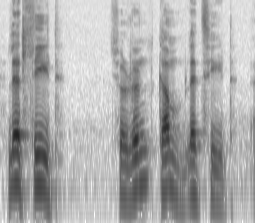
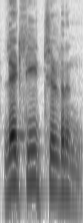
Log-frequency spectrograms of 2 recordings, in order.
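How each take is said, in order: First: Put-on "Let's eat", a clear break, then "children" as an address; pause at comma. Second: Put-on "Let's eat children" as one run-on phrase; no comma. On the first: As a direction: stop after "eat" before calling "children". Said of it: "आओ बच्चों, साथ में खाना खाते हैं". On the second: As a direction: make "children" the object of "eat", no pause. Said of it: "आओ बच्चों को खा लेते हैं". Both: Shown as a demonstration.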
